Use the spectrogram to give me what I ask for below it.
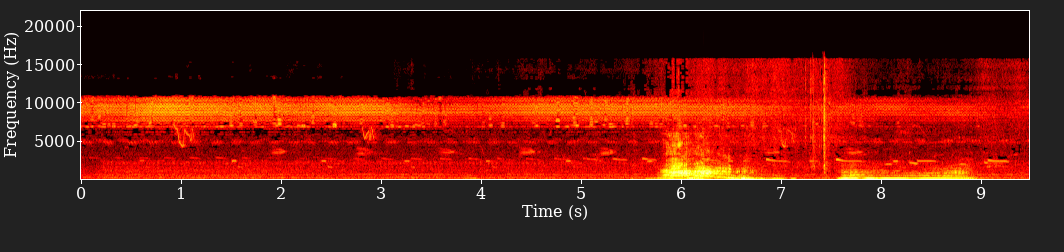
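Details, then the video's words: Lion roar in Kruger National Park, South Africa: after quiet bush hum with insects, a white male and a Satara Pride female begin a deep rumbling roar around six seconds, followed by a second lower, sustained moaning burst. "Casper the White Lion of Kruger, Roaring with CUBS!!"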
